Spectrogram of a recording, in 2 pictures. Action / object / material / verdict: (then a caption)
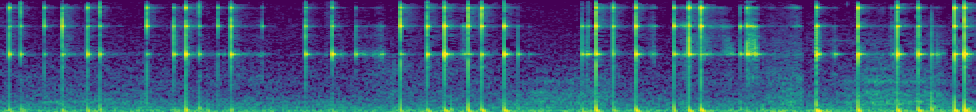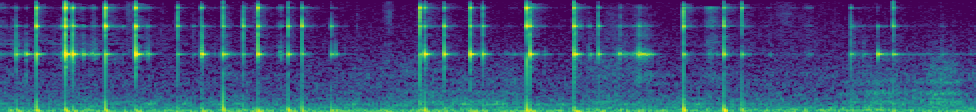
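tap / glass tumbler tapped with metal paper clips / glass / none. A drinking glass is tapped with paper clips worn as nails for ASMR, producing rapid, bright, clinking taps that ring only briefly. The taps come in quick irregular bursts with short pauses, and the sound is almost entirely high-pitched with little low end.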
